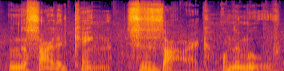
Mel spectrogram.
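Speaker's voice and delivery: ordinary delivery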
